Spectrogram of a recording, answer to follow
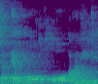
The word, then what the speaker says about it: moored: Okay, moored, you should pronounce it as moved, no R. R becomes silent while pronouncing, okay?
